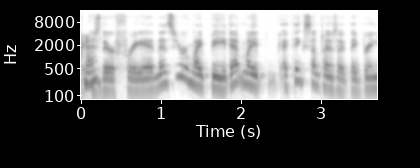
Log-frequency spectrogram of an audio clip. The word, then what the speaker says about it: Xero: It's spelled with an X, Xero, and that's free for small businesses.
